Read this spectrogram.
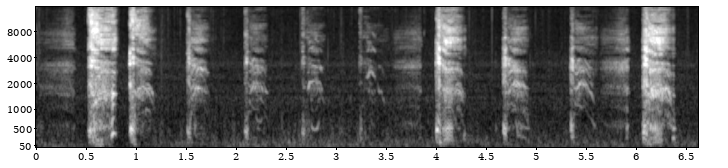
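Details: Coughing fit in the car, one of repeated fits making the person drive less; coughing, wheezing, choking.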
